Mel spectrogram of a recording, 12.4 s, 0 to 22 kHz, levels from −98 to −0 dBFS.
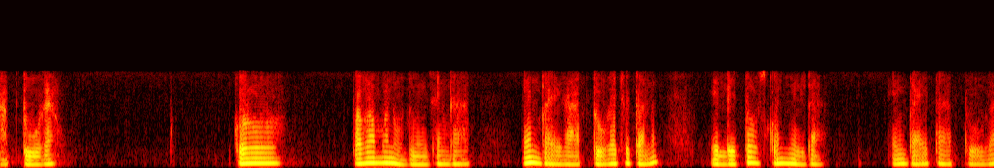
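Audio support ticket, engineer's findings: Tandem speech coding, throughout the clip. Rough, muffled, warbly speech; band-limited, nothing above 3.8 kHz. Sound points to three speech codecs in a row, the last fitting G.729A at 8 kbit/s, with ADPCM-type stages before it. Each hop decodes and re-encodes the previous coder's degraded output, so the errors stack up at every link border.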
